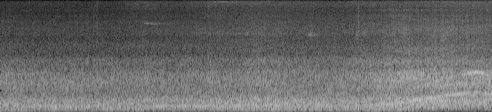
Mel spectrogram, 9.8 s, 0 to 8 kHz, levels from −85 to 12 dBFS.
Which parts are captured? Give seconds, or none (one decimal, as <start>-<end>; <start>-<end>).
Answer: 0.0-9.8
